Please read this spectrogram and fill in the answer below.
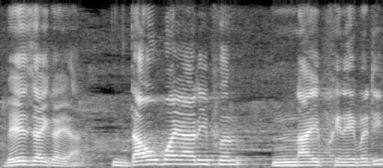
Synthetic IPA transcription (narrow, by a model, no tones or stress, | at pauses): bezajɡaja̰ | dawbajaɾipʰɯɾ | najpʰɯjnajbadi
